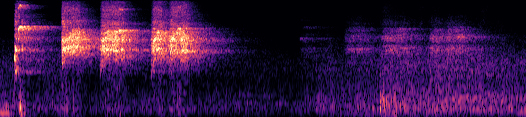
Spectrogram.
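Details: A Black francolin pair calling: a loud, harsh, grating series of four rasping notes about half a second apart, followed by fainter answering calls.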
